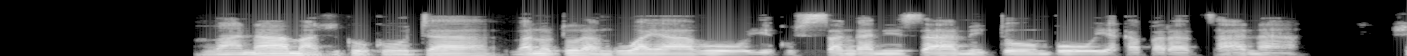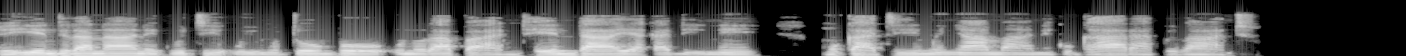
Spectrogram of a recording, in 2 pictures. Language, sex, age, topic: Ndau, male, 36-49, health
